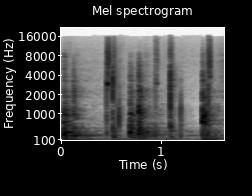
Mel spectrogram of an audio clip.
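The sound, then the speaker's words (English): Bender knocks on his mother's door at the assisted computing facility: several dull knocks come in loose, irregular clusters, each a short thudding hit, with a final louder pair at the end. No one speaks. “How's she gonna hear you knocking?”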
